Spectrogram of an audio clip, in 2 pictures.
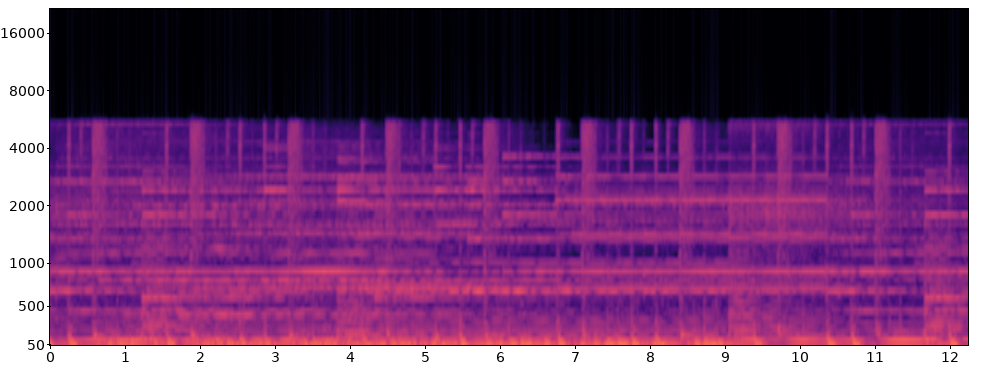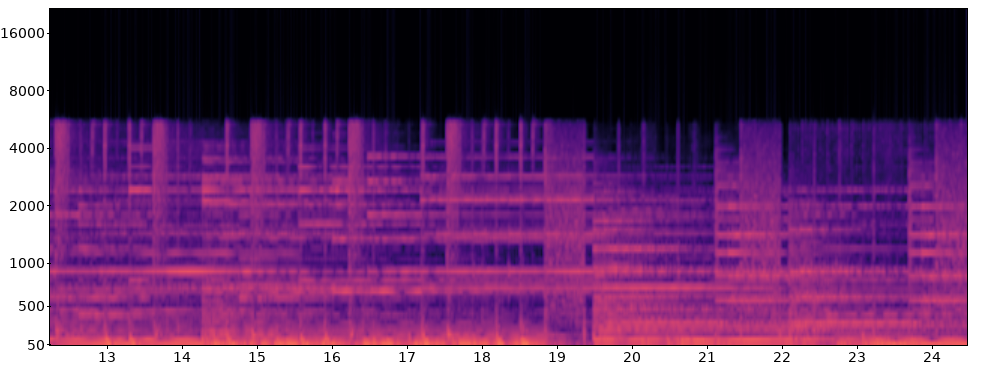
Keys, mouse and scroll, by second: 2.6 click, 5.4 click, 7.4 click, 8.4 scroll down 1, 14.5-15.8 scroll down 2, 17.3 click, 18.6 scroll up 1, 20.6-21.6 scroll up 1, 21.6 click, 21.7 click, 23.6-24.4 scroll up 2.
